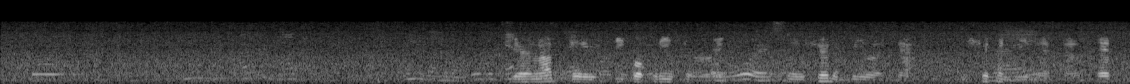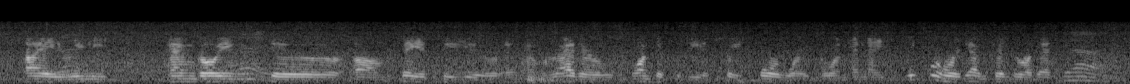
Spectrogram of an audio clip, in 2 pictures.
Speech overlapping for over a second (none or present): present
